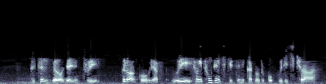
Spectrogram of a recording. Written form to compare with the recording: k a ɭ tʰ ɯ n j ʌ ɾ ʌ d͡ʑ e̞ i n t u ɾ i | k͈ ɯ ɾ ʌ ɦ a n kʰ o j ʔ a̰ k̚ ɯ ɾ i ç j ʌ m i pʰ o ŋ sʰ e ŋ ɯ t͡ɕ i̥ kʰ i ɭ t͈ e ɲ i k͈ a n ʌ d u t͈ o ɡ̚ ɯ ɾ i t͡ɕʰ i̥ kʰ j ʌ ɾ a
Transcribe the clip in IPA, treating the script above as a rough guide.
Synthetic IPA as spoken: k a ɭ tʰ ɯ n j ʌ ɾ ʌ d͡ʑ e̞ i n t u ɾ i | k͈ ɯ ɾ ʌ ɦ a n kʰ o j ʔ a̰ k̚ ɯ ɾ i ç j ʌ ŋ i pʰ o ŋ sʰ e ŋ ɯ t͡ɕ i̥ kʰ i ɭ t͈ e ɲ i k͈ a n ʌ d u k͈ o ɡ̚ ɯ ɾ i t͡ɕ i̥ kʰ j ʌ ɾ a

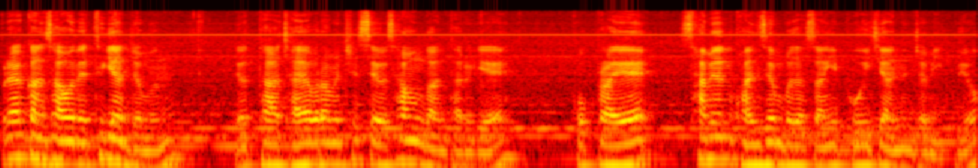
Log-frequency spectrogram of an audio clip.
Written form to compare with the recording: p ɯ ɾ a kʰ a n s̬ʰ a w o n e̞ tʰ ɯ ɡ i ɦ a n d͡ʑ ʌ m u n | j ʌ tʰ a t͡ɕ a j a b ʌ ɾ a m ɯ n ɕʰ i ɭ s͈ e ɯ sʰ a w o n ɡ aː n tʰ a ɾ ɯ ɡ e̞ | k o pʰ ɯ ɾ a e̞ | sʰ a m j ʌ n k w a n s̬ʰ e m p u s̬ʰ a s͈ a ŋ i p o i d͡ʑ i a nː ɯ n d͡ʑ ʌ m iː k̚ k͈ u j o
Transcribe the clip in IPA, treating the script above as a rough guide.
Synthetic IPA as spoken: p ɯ ɾ a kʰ a n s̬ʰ a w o n e̞ tʰ ɯ ɡ i ɦ a n d͡ʑ ʌ m ɯ n | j ʌ tʰ a t͡ɕ a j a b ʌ ɾ a m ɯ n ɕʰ i ɭ s͈ e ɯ sʰ a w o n ɡ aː n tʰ a ɾ ɯ ɡ e̞ | k o pʰ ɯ ɾ a e̞ | sʰ a m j ʌ n k w a n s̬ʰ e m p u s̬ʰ a s͈ a ŋ i p o i d͡ʑ i a nː ɯ n d͡ʑ ʌ m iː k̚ k͈ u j o

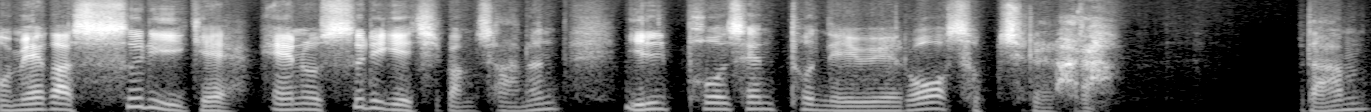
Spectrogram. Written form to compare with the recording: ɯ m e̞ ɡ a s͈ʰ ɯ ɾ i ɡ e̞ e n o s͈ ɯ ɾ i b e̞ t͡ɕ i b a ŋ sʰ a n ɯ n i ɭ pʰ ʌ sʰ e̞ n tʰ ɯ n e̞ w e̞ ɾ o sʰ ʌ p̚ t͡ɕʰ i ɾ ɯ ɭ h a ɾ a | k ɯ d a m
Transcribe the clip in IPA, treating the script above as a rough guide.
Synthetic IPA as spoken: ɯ m e̞ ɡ a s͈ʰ ɯ ɾ i ɡ e̞ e n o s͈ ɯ ɾ i ɡ e̞ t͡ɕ i b a ŋ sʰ a n ɯ n i ɭ pʰ ʌ sʰ e̞ n tʰ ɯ n e̞ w e̞ ɾ o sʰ ʌ p̚ t͡ɕʰ i ɾ ɯ ɭ h a ɾ a | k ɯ d a m

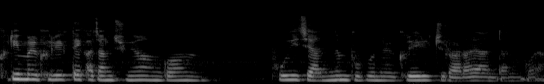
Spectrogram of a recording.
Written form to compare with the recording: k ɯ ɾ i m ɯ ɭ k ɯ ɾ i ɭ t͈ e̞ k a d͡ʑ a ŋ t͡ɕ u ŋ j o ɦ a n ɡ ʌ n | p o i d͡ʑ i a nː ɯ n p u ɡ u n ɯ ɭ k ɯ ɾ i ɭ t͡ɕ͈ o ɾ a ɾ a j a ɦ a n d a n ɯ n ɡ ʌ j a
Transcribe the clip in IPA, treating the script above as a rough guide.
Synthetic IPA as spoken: k ɯ ɾ i m ɯ ɭ k ɯ ɾ i ɭ t͈ e̞ k a d͡ʑ a ŋ t͡ɕ u ŋ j o ɦ a n ɡ ʌ n | p o i d͡ʑ i a nː ɯ n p u b u n ɯ ɭ k ɯ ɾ i ɭ t͡ɕ͈ u ɾ a ɾ a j a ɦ a n d a n ɯ n ɡ ʌ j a

